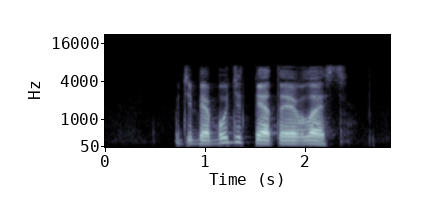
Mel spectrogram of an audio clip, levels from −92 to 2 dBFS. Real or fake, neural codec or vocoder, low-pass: real; none; 7.2 kHz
